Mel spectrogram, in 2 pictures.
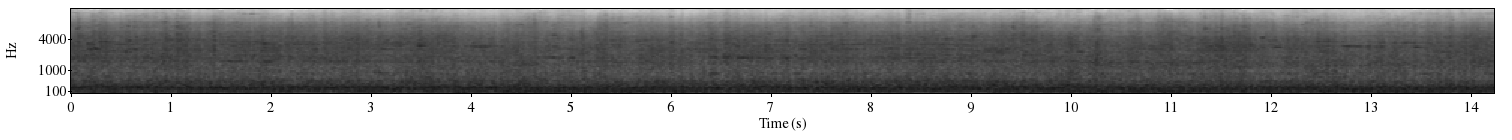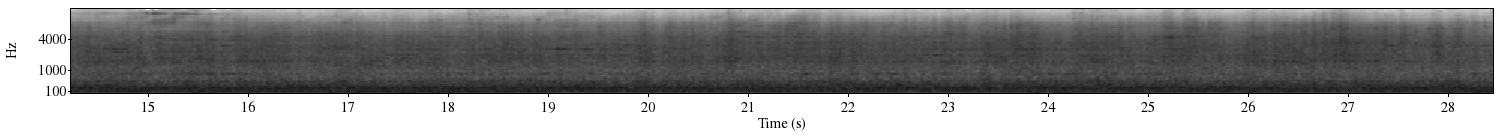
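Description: Double-stack intermodal freight train rolling past at a steady speed: a continuous, even rumble of steel wheels on the rails as the container cars go by.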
